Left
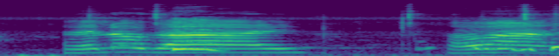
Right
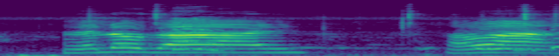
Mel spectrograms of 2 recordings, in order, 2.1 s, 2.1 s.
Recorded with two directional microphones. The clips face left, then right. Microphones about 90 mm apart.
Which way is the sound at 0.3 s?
35° right (ahead or behind).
